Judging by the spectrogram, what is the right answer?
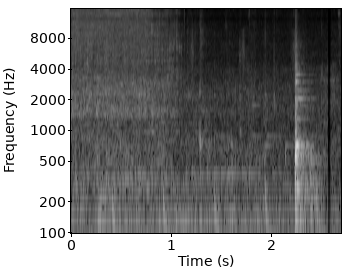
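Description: Water poured into a bowl at a kitchen sink, a continuous splashing rush that fades partway through, followed by a short clatter.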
